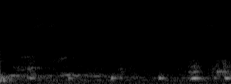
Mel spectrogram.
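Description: Marker pen writing on a whiteboard: a series of short, faint strokes as a word is written.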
